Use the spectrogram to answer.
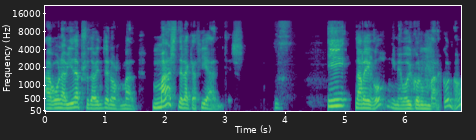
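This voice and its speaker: A fairly high, somewhat breathy male voice. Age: 70s. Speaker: neurologist and near-death experiencer. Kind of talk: interview.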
